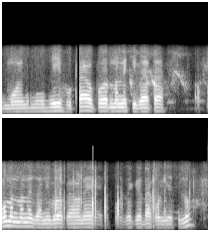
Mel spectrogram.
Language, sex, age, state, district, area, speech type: Assamese, male, 30-45, Assam, Dhemaji, rural, conversation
